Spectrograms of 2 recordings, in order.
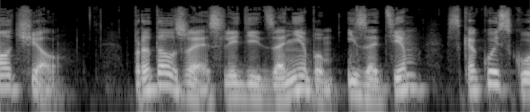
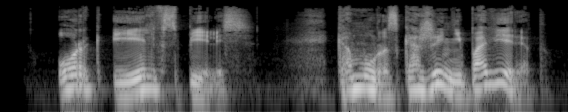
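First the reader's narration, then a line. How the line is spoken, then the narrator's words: Grumbling. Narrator (Russian): проворчал Тул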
